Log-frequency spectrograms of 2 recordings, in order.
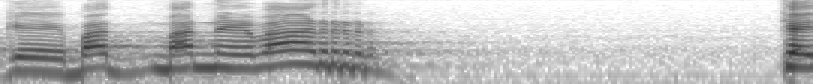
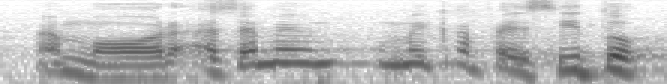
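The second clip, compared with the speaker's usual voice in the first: sweet request; 8 dB quieter than usual. Pretend. Sweet husband asking for coffee.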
